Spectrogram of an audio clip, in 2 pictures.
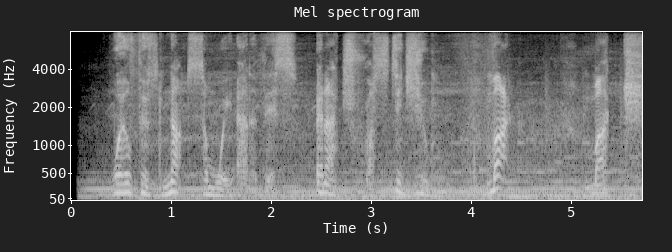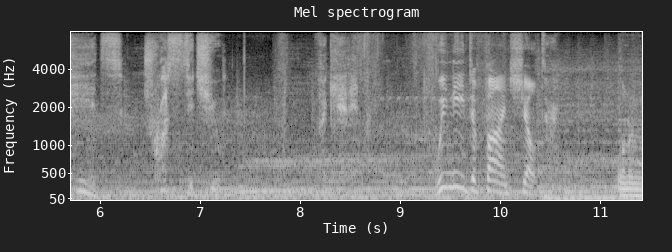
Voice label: animation men interactive

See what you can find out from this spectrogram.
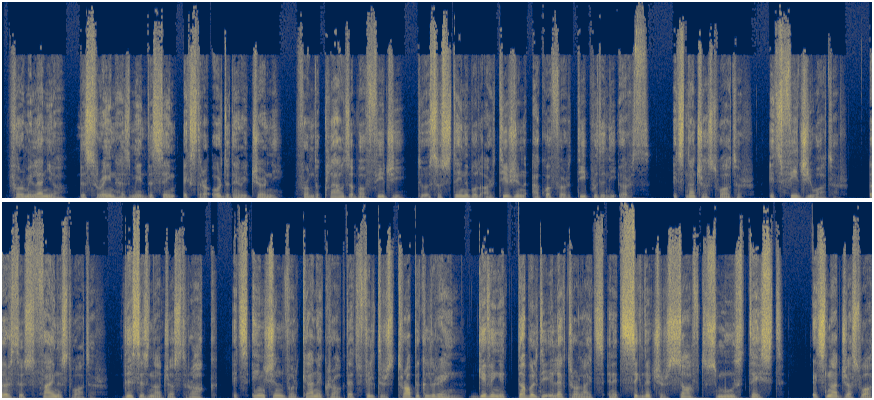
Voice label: languages men arabic accent

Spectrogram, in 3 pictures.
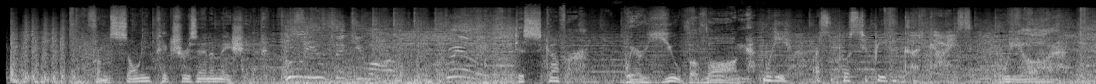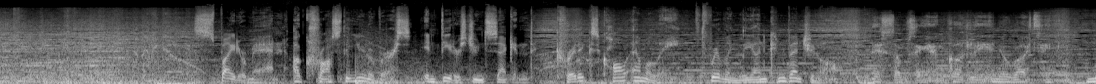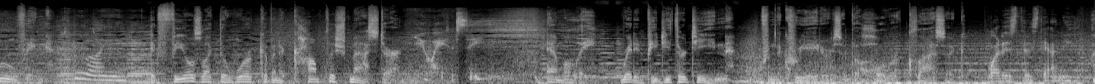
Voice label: trailers men

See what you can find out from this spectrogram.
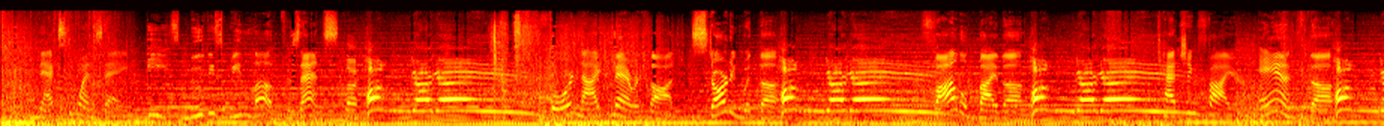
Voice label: promo women

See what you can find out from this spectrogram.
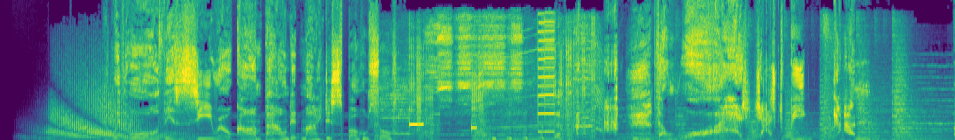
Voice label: animation

